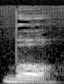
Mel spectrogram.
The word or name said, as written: bo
